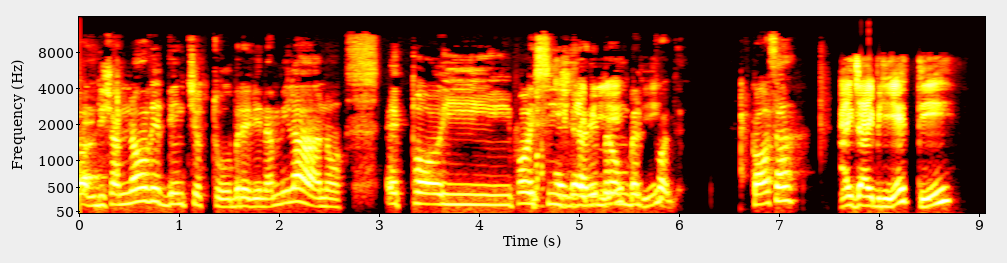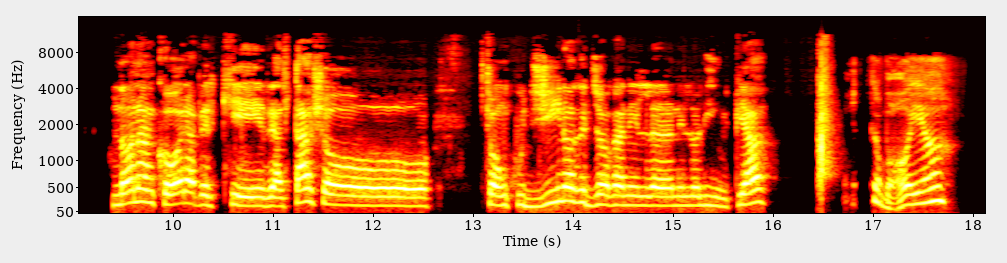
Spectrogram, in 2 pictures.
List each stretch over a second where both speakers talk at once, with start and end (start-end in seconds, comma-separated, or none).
4.5-5.9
